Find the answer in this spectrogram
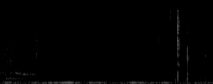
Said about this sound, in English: What were you typing, bro?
